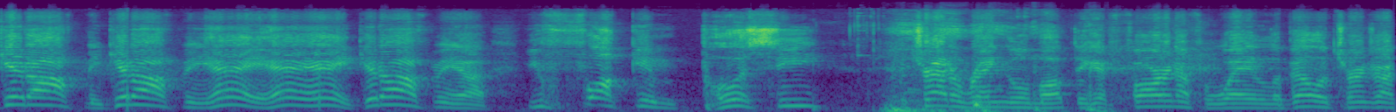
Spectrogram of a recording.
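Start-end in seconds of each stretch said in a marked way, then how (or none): 0.0-4.2 mild, pitched-up half-shouting yell. Retelling how a thrown-out man shouted at those dragging him off, retelling a yell. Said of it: "I'm still yelling here".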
